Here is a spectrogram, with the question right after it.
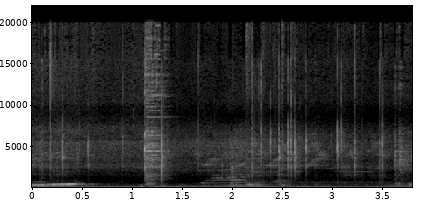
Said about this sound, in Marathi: थोडेसे जिरे आपण टाकूयात चवीपुरते या ठिकाणी यामध्ये.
